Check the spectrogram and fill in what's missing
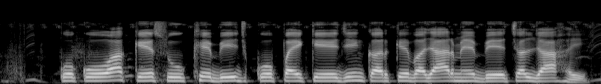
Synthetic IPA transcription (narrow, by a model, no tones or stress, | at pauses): kokoakesuːkʰebiːd͡ʒkopəɪked͡ʒɪ̃ŋɡkəɾkebəd͡ʒaːɾmẽbeːt͡ʃəld͡ʒaːɦəḭ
